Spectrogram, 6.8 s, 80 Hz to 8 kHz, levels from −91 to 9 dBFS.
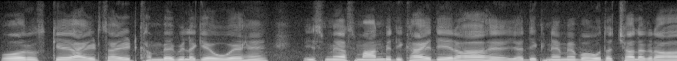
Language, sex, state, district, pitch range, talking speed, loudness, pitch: Hindi, male, Chhattisgarh, Raigarh, 155-170 Hz, 210 wpm, -15 LUFS, 160 Hz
